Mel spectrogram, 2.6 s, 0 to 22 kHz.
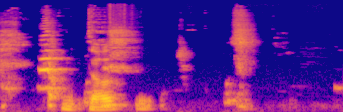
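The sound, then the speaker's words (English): Small dogs yap in a quick burst of several high-pitched barks, fairly loud, then a pause and one more bark before falling quiet. The dogs are playing: a 17-pound black chihuahua-dachshund hybrid and an 80-pound white dog. “Sorry, there's audio entertainment for, I don't know if you can hear the dogs are There's a 17-pound, this is a 17-pound black dog, which is a chihuahua and a weenie dog hybrid, I guess.”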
